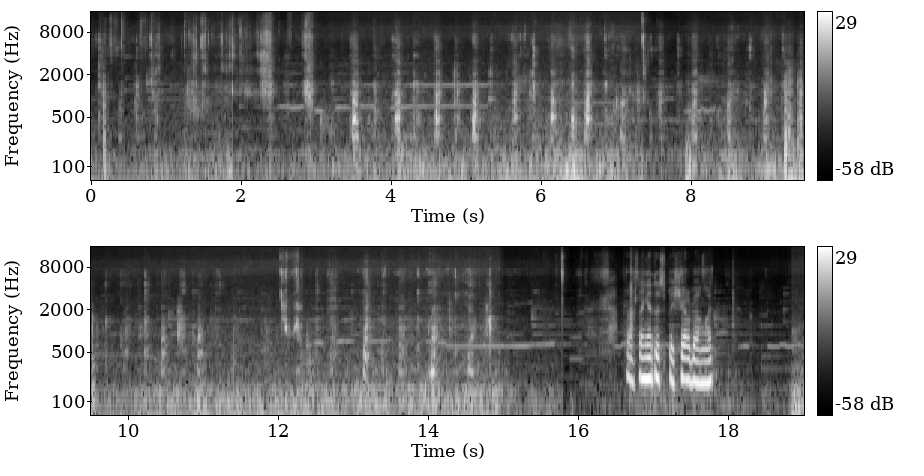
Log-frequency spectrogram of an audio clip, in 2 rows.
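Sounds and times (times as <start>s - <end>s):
chewing crispy food: 0.0s - 15.0s.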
